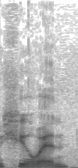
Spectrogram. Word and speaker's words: Heughan: Okay, his name is properly Sam Heughan. Scottish people put a lot of extra letters in their names that they don't pronounce.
